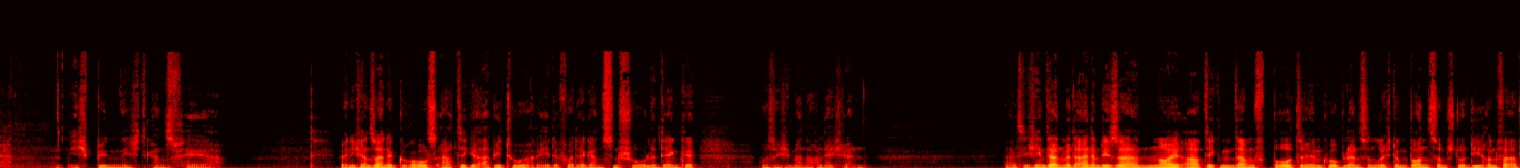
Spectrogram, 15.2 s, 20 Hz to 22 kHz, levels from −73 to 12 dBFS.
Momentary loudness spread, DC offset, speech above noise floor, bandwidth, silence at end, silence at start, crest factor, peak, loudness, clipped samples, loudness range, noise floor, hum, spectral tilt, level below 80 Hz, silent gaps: 15 LU; under 0.1%; 29 dB; 15.5 kHz; 0 s; 0 s; 22 dB; -4 dBFS; -25 LUFS; under 0.1%; 11 LU; -53 dBFS; none; -7 dB/octave; -48 dBFS; none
